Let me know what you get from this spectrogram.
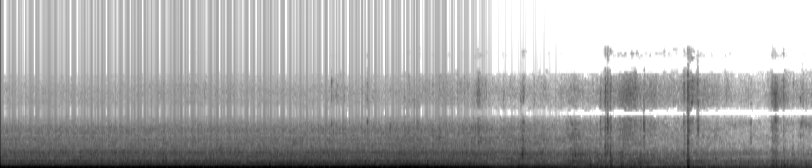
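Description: Low, steady rumble of a motor vehicle's engine that fades away about five seconds in.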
